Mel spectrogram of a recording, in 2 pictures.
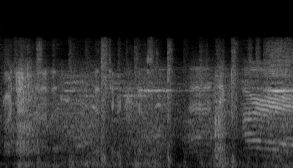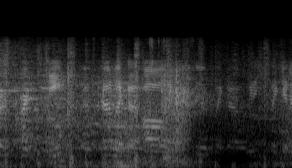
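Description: A young man's voice talking quietly over background music.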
